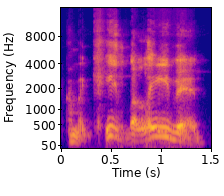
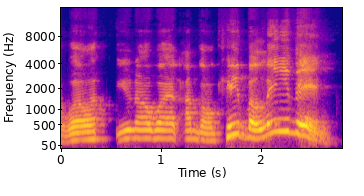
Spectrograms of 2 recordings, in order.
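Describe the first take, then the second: First: Softer, almost to herself; a hushed echo of the vow. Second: Louder, higher proclamation; a bold loud vow; declared out loud. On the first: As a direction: repeat it as a quiet private hope. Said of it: "said loud first, then this". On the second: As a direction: announce it proudly to the room. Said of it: "repeats it softly after". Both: Shown as a demonstration.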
